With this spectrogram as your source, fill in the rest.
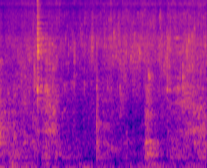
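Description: Hot oil sizzling steadily in a pan as turmeric goes in for an egg curry, with a sharp clink near the start and a few stirring scrapes over the continuous frying hiss.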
